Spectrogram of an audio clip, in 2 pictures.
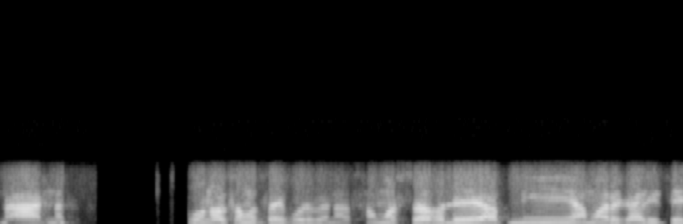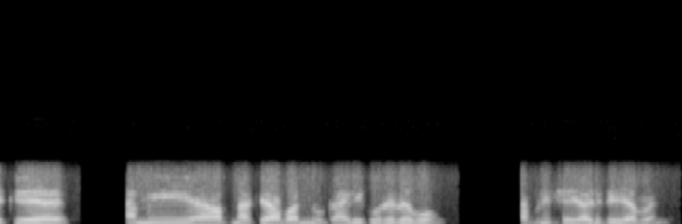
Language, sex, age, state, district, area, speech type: Bengali, male, 18-30, West Bengal, Jhargram, rural, conversation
